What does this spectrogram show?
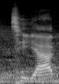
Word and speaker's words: TIABI: with my name um the tiabi is how you pronounce it and it actually stands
